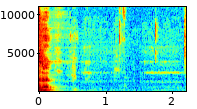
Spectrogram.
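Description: A man's sentence ends, then near silence: quiet studio room tone with a few faint clicks.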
